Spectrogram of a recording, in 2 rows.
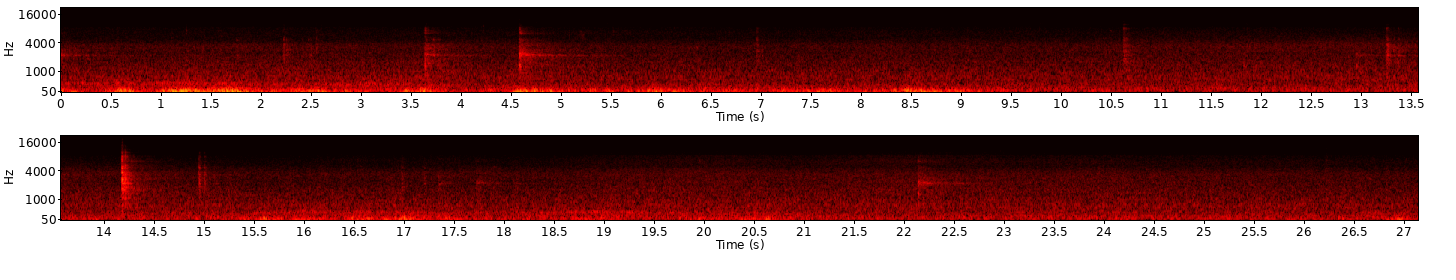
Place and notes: it seems some excavation or construction work is going on at this place, the area is surrounded by a metal fence, which is moved by the wind, on a bright autumn sunday morning.
(SD702, AT BP4025)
